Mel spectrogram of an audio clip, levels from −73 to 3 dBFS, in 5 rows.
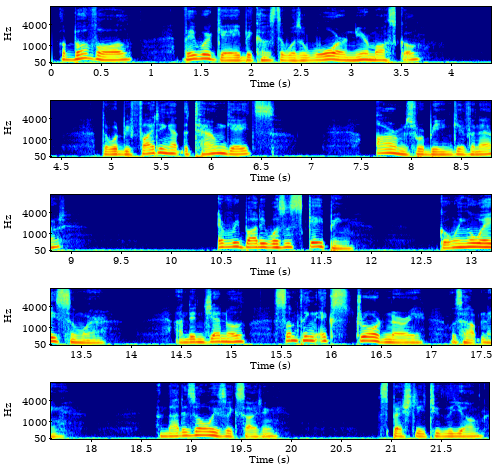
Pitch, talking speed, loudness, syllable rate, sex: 140 Hz, 125 wpm, -17 LUFS, 6.1 syllables/s, male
